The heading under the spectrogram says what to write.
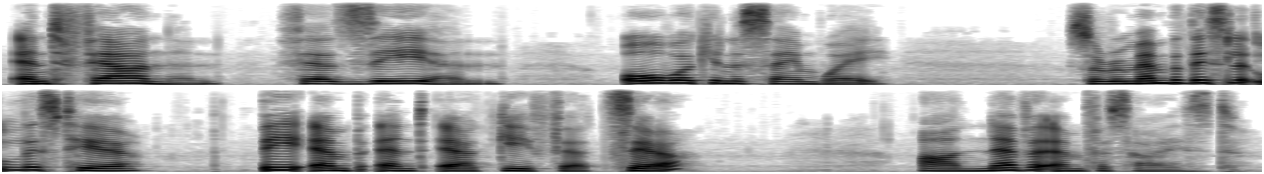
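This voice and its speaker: With an unhurried, slightly mellow voice of medium pitch, a woman teaches a language class. She explains things clearly and eagerly, taking care with the pronunciation of German sample sentences.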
